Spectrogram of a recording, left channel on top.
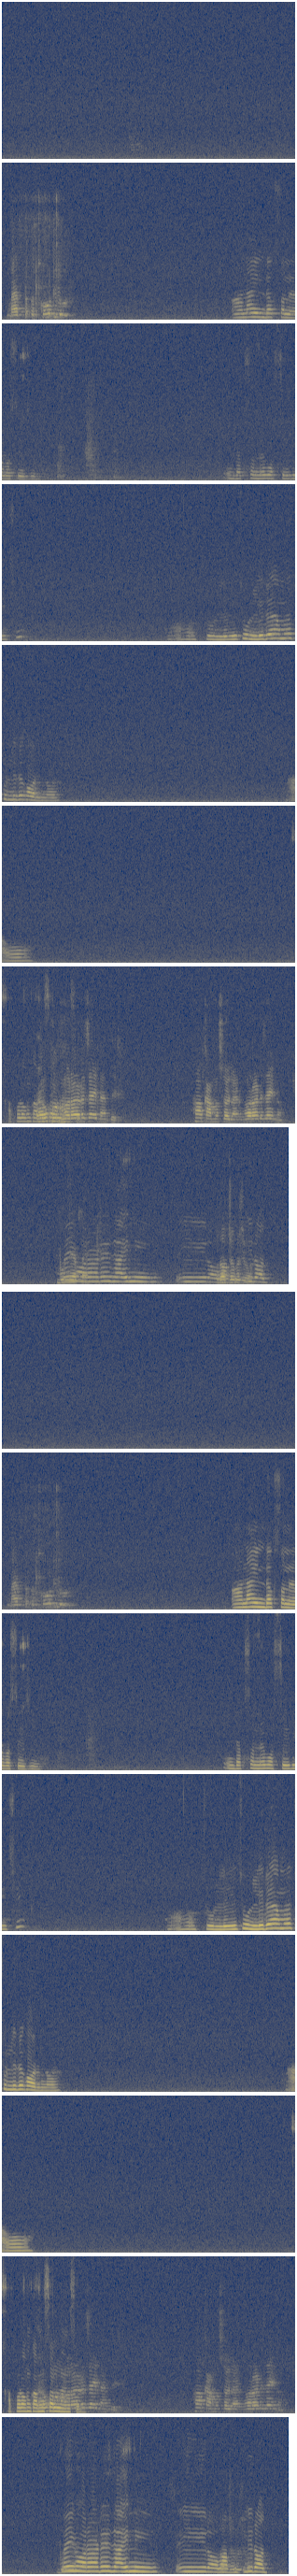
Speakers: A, on the left; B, on the right.
A: ହଁ। ବା କୋଉଥୁଲୁ
B: ଆ ନାଇଁ ଇଣ୍ଡକ୍ସନରେ ବସେଇଚି।
A: <inaudible>
B: ଇଣ୍ଡକ୍ସନରେ ବସେଇ ଦେଇଚି। ଓହୋ ଚୁଲି ଚୁଲିରେ ଆମର ଚୁଲିରେ କରୁନୁ। ଆଉ ଆପଣଙ୍କ କାମ
A: ଆଉ
B: ସରିଲାଣି
A: କଣ ଘର
B: ସବୁ?
A: ଆଡ଼େ ଯାଇନାହାତି ହଁ କାମ ସରିଲାଣି ଘର ଆଡ଼େ ଯାଇନ? ବୁଲିବା
B: ନାଇଁ
A: ପାଇଁ
B: ଘର ଆଡ଼େ ଯାଇନି ସେଇ ର
A: ରଜକୁ
B: ଭାବୁଥିଲି
A: ଯିବ?
B: ର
